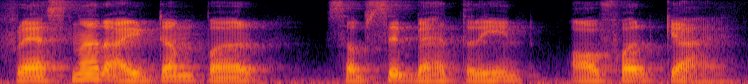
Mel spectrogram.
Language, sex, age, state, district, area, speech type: Urdu, male, 18-30, Delhi, North East Delhi, urban, read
